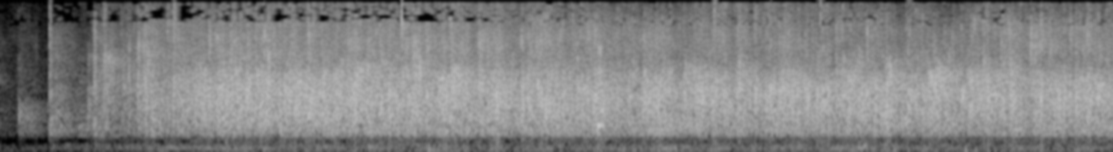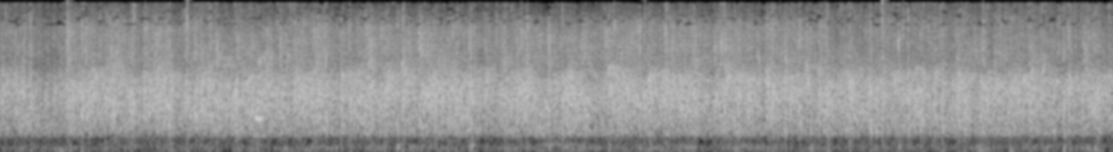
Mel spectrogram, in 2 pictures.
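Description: Audience applauding. The clapping builds up within the first second and then keeps up at an even level.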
